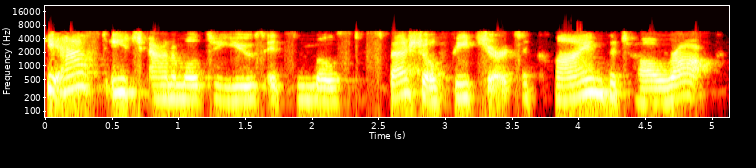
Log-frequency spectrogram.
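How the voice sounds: Lively intonation in a natural reading voice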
